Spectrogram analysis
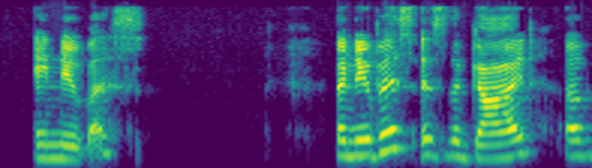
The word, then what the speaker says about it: Anubis: Pharaohs next we have Anubis you can pronounce Anubis by breaking it down into a new bus Anubis Anubis is the god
